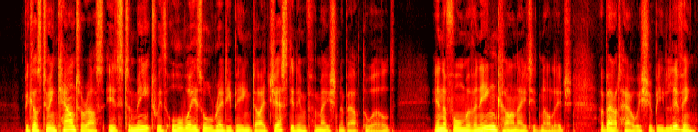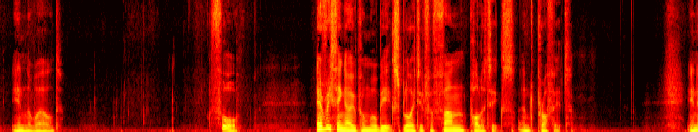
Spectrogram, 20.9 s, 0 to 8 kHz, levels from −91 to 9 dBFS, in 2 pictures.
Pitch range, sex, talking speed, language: 100-135 Hz, male, 125 wpm, English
